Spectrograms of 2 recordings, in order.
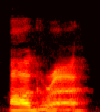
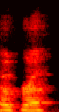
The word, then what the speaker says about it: Aughra: It's Agra. A-U-G-H-R-A. – Yeah, it's not Okra.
